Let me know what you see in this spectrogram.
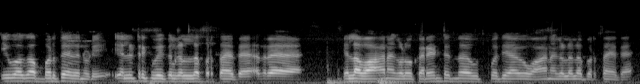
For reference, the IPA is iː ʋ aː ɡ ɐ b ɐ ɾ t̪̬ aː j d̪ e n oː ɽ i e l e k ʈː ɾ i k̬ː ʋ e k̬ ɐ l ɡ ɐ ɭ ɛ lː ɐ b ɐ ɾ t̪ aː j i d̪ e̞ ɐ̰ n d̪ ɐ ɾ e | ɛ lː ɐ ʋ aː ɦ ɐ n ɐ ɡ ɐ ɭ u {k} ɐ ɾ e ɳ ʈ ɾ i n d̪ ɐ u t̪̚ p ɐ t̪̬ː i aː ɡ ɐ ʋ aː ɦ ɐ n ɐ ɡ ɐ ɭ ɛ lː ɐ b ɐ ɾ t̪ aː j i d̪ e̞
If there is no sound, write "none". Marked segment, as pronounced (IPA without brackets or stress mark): k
